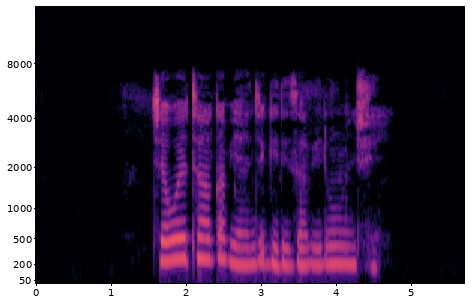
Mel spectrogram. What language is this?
Ganda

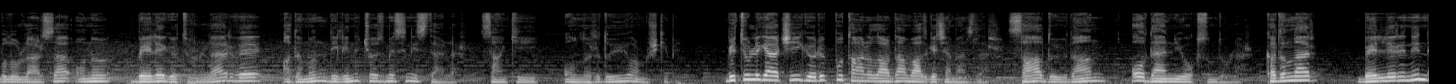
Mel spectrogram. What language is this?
Turkish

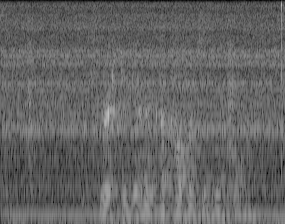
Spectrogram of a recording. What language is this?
German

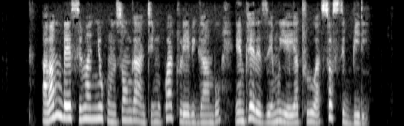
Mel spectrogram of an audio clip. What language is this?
Ganda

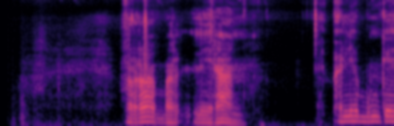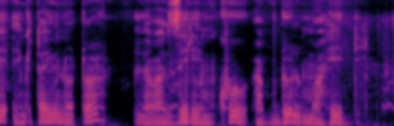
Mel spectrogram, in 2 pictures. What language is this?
Masai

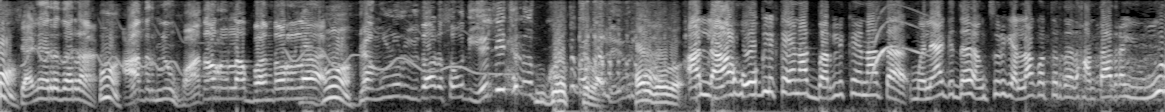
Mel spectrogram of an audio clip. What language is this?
Indonesian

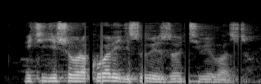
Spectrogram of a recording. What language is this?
Kinyarwanda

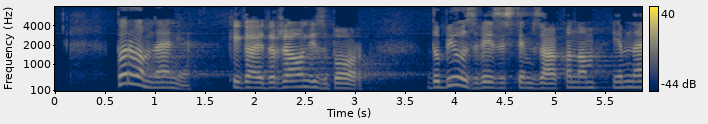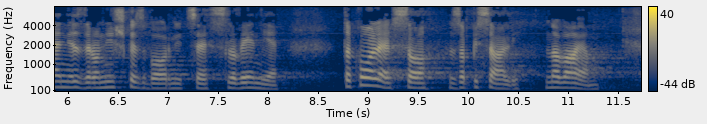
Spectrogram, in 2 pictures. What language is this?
Slovenian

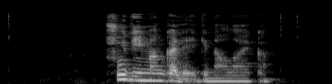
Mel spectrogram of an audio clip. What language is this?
Latgalian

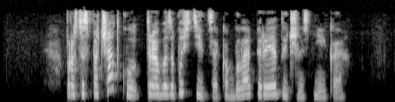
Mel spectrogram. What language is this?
Belarusian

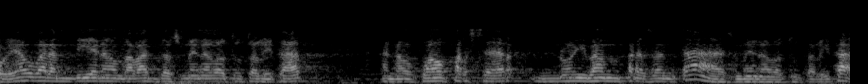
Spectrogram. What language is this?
Catalan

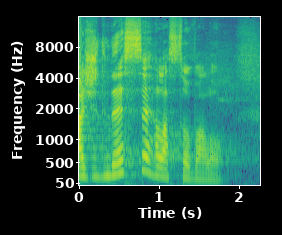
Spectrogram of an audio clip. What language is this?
Czech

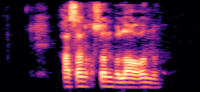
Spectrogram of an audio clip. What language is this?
Uzbek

